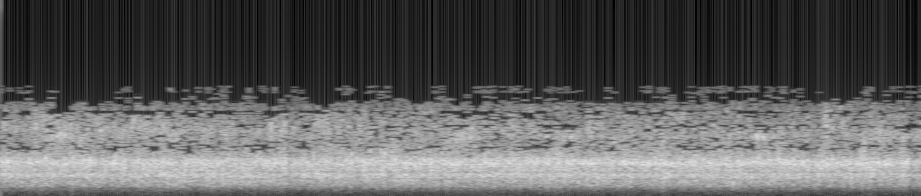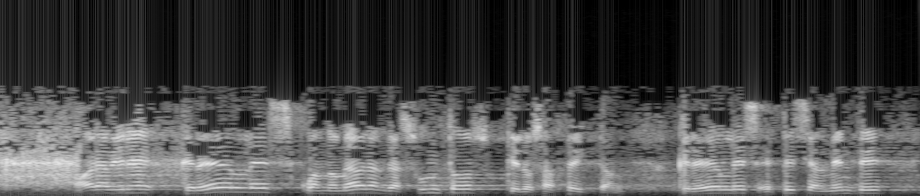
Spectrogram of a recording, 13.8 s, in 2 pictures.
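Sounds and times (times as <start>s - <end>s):
audience clapping: 0.0s - 8.6s
speech: 7.7s - 13.8s.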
